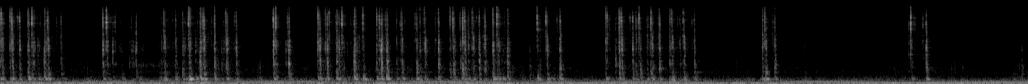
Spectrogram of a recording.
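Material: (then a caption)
Plastic. Fingertips and long nails type on an Ajazz pink retro typewriter-style plastic mechanical keyboard with round plastic keycaps. Quick, bright clicky keystrokes come in rapid flurries separated by short pauses, over a steady low hum.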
